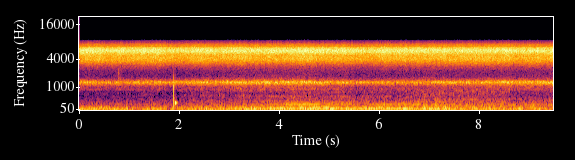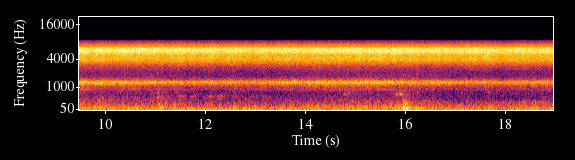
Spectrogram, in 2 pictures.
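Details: Thousands of 17-year periodical cicadas during a mass emergence in Park Ridge, Illinois, fill the air with a continuous, unbroken high-pitched droning chorus, a steady roar with no pauses, and a faint lower hum running beneath it.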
